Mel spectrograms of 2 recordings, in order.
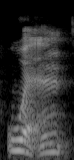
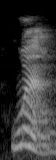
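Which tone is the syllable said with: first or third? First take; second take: third; first. First: The syllable is said with the third tone. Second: The syllable is said with the first tone. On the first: It means to kiss. "When with the third tone means kiss" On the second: It means to ask. "When with the first tone means ask"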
